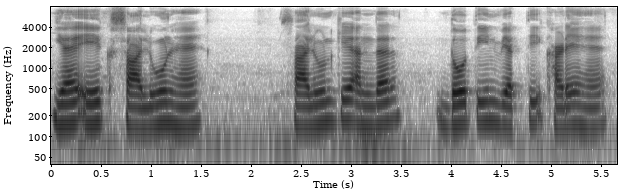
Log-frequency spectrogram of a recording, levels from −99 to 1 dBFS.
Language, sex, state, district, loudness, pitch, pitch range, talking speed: Hindi, male, Punjab, Kapurthala, -18 LUFS, 145 Hz, 135-155 Hz, 125 wpm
